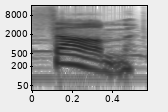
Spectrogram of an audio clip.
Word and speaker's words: thumb: Sometimes English words have letters we don't say, like the K in no or the B in thumb.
